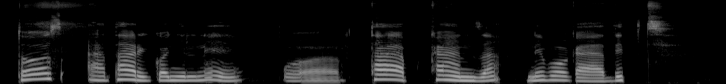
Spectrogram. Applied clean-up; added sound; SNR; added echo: none; none; none; none.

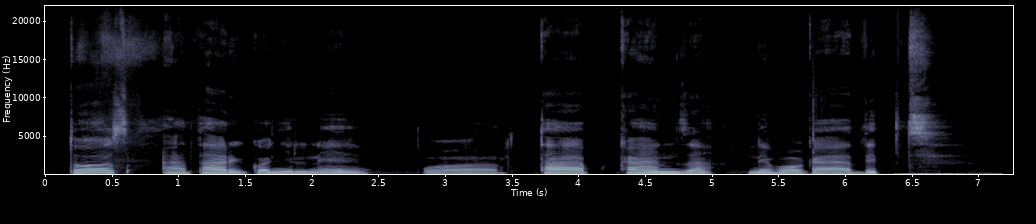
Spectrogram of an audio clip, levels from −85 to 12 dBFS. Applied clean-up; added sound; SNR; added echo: neural mask model Resemble Enhance denoiser.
